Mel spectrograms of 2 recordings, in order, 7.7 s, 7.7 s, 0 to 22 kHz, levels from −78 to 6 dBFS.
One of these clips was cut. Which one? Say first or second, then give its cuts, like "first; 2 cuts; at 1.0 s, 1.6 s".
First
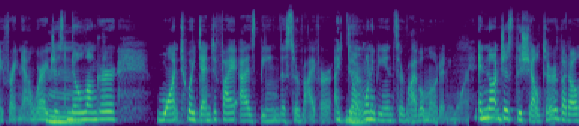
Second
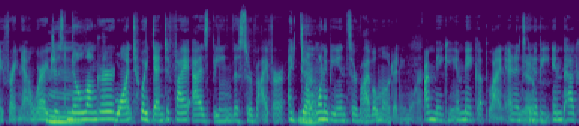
second; 2 cuts; at 1.5 s, 5.6 s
